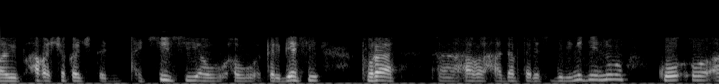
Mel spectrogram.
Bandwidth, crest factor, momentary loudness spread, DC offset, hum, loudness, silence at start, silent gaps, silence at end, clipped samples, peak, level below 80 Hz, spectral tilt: 3.9 kHz; 22 dB; 17 LU; under 0.1%; none; -29 LUFS; 0 s; none; 0 s; under 0.1%; -6 dBFS; -64 dBFS; -10 dB/octave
